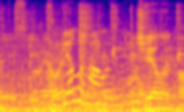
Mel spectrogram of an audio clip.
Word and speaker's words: Gyllenhaal: Mr Gyllenhaal and yes that is how you pronounce his name you want me to say it for you so you know it jillen hall jillen jillen Hall everyone it's jillen Hall before I get to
